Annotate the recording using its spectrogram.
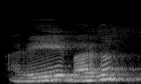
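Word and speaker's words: Rydberg: D silent होता है, that is रेबर्ग formula.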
